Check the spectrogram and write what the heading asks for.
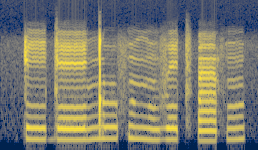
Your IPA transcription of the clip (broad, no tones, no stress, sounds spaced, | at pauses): ʈ e d ɛː ŋ͡ǃ ʊː f ũ ŋ ũ v ɛ t͡sʼ ã f ũ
